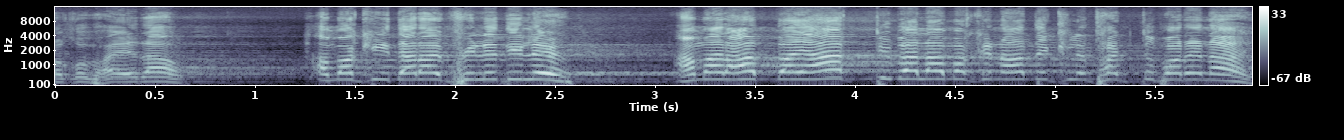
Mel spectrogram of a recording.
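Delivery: high, loud wailing, pleading cry.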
